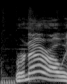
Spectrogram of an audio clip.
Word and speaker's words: Ranauro: I will spell it for you. It's Bill, B-I-L-L. Renauro is R-A-N as in Nancy, A-U-R-O.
